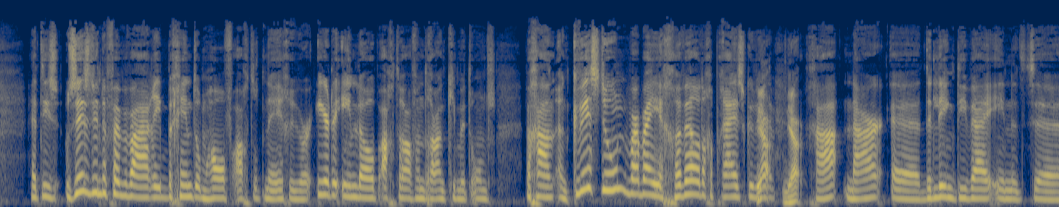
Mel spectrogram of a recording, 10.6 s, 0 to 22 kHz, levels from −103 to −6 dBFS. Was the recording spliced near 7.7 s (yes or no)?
yes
